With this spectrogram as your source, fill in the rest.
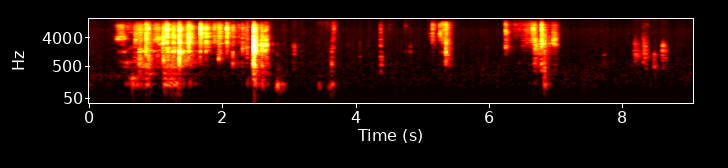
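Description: Scissors cutting paper pieces for a skate-themed workshop, a loud run of continuous snipping and rustling followed by scattered, sparse single cuts and soft taps, close and quiet, with no talk.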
